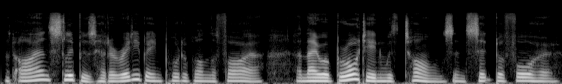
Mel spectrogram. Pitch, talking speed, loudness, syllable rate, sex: 160 Hz, 225 wpm, -17 LUFS, 5.5 syllables/s, male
